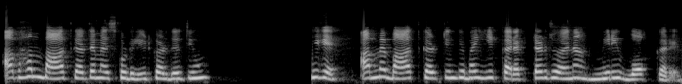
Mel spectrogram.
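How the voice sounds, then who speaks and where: High-voiced woman patiently teaching software. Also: steady tone, normal speed, dull audio. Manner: patient step-by-step explaining, repeats points. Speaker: animation tutorial host. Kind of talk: screen-recorded software tutorial.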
